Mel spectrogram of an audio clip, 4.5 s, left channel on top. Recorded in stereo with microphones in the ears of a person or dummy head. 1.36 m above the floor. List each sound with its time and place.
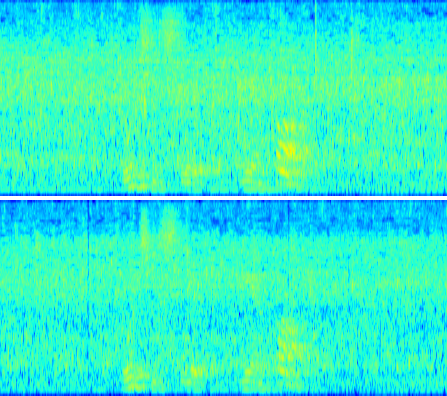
1.2 s a man speaking: 5° right (ahead or behind), 2 m
2.8 s a man speaking: 75° left (ahead or behind), 4 m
